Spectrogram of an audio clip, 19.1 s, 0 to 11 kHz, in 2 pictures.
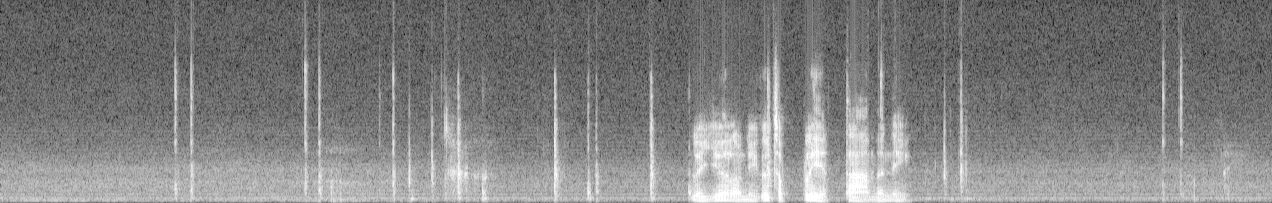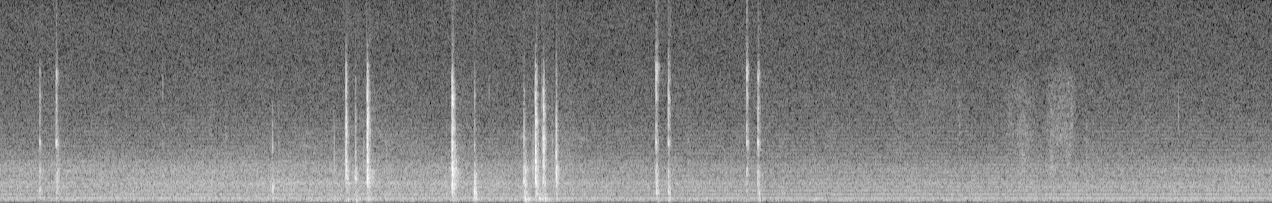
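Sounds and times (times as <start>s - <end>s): faint steady hum: 0.0s - 19.0s
computer mouse clicks: 1.3s - 1.6s, 2.2s - 5.0s, 7.0s - 7.3s, 8.7s - 9.0s, 9.8s - 10.1s, 11.5s - 13.8s, 14.4s - 15.4s.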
